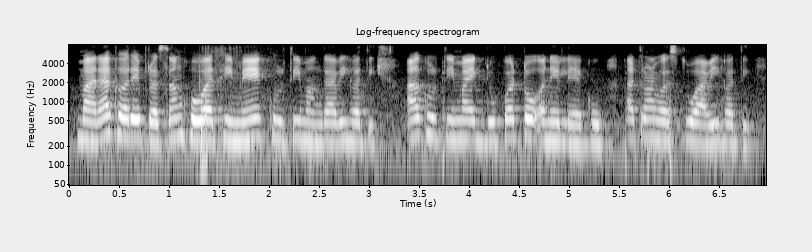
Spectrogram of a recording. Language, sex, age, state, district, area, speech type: Gujarati, female, 18-30, Gujarat, Mehsana, rural, spontaneous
